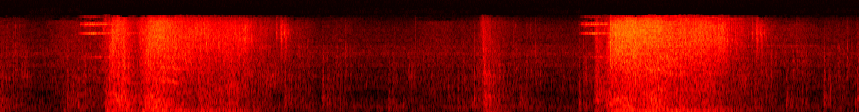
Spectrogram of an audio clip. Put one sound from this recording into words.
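A heavy blade slashes and strikes with loud, sudden impacts.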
